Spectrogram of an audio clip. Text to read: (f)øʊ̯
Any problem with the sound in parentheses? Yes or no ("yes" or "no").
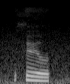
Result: yes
